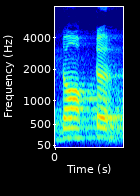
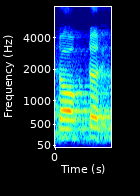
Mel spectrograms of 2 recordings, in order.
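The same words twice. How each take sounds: First: The first vowel is said through the nose. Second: The first vowel is said without nasal sound. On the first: The speaker calls it wrong. "नाक से इसका उच्चारण जब हम करेंगे तो कहेंगे डॉक्टर" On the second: The speaker calls it right. "शुद्ध उच्चारण इसका है डॉक्टर"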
